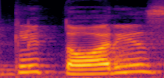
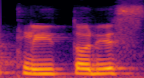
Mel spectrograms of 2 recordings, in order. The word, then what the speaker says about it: clitóris: o clitóris né aí uma dicotomia entre os linguísticas quanto a pronúncia a A grande maioria fecha em clitóris mais alguns consideram clítoris também a pronúncia correta mas é importante a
